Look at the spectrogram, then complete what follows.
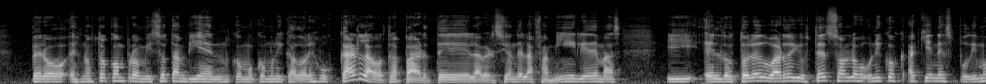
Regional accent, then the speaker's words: San Pedro, Paraguay; soy de la zona norte del país... también soy de San Pedro de Cuamandillú específicamente

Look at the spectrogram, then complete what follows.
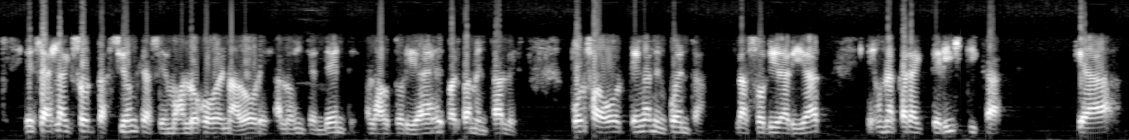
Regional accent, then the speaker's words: Paraguay; todos somos paraguayos, todos somos iguales

